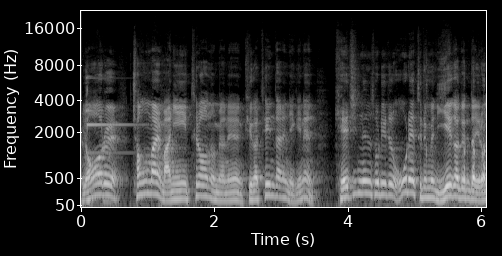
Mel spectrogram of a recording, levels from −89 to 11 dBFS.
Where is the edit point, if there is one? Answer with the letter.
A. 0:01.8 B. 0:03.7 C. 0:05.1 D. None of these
D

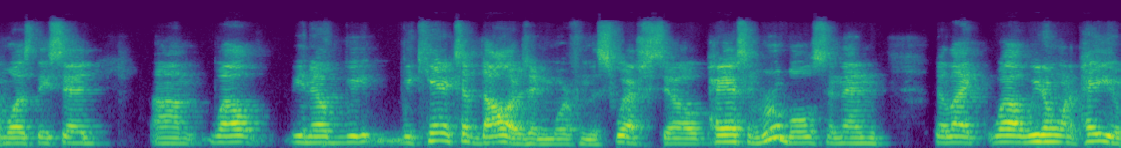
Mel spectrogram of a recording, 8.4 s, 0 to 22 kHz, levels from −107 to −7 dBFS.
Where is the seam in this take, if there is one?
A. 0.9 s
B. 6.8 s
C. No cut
C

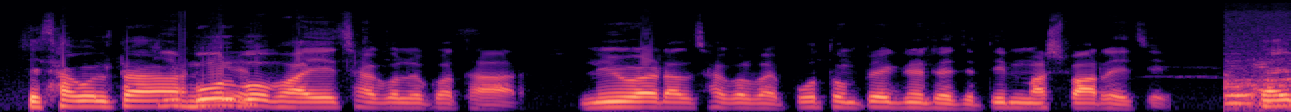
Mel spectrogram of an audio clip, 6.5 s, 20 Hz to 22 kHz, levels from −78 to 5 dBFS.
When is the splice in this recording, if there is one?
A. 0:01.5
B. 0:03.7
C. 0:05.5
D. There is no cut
D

